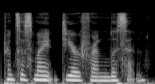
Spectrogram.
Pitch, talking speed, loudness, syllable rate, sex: 195 Hz, 195 wpm, -16 LUFS, 4.7 syllables/s, female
